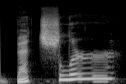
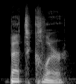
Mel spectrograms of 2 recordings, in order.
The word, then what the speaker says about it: Betkler: I think it is pronounced the Betchler? Betkler, he corrected.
